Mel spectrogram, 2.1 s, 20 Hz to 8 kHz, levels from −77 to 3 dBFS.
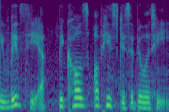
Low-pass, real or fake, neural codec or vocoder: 7.2 kHz; fake; vocoder, 22.05 kHz, 80 mel bands, WaveNeXt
